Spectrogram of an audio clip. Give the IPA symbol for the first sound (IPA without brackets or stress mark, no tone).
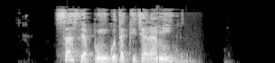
s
